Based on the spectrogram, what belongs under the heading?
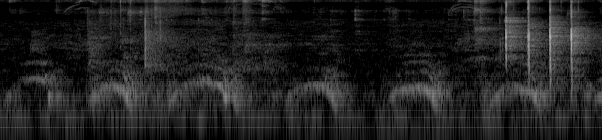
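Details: Pet bird given treats, making soft low cooing notes repeated about once a second, with a few sharp clicks near the end.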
